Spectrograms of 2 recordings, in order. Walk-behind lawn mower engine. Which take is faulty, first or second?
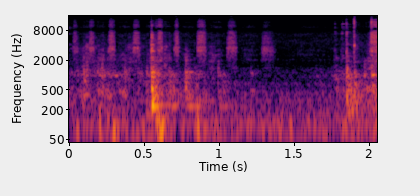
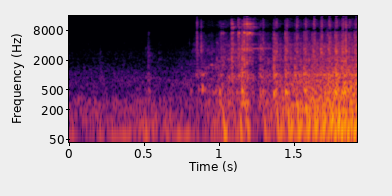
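first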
